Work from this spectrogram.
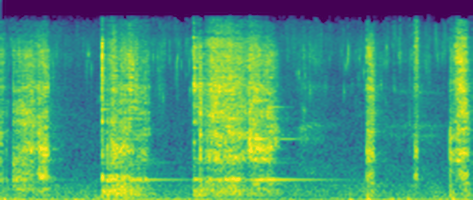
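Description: Chili with meat that was jarred five years ago gets stirred in a pan, with rasping scrapes and stirring strokes over a low sizzle, fairly close.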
